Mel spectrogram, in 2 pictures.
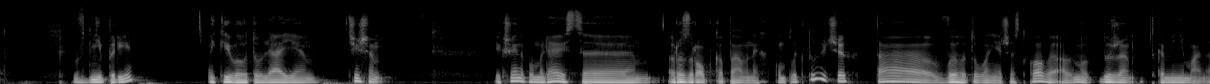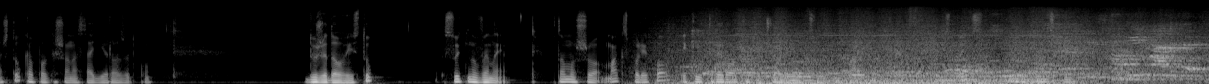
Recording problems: crowd noise; very loud; from 19 s on; 1 dB above the speech

